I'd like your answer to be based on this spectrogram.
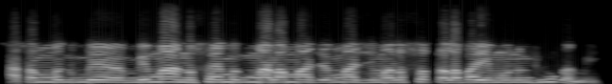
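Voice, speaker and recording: A man's voice: extremely high pitch, flat delivery, fairly quick, clear, resonant tone, no echo. A man with a rural Maharashtrian accent making a prank phone call, bantering and protesting in a cheeky, rambling way. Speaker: prank caller. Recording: muffled lo-fi phone call recording.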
